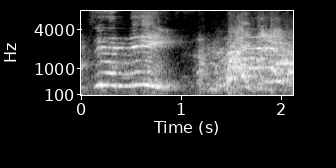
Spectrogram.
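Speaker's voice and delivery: high loud call across the room; hammed-up shouting out; mock call out. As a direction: yell a name like a Staten Island girl. Mocking Staten Island women calling.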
